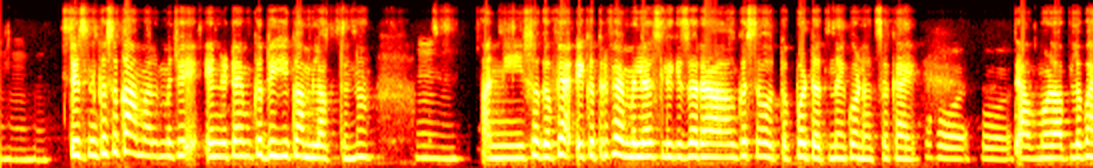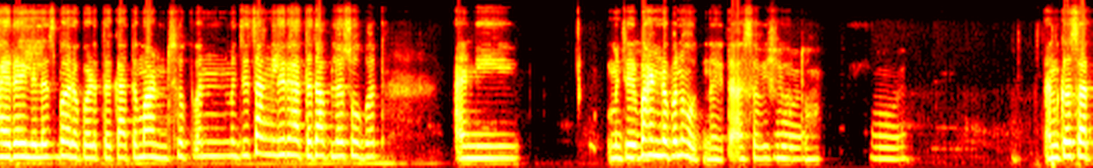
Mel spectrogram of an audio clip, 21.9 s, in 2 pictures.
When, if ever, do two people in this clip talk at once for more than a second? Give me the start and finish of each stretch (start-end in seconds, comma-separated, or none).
none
